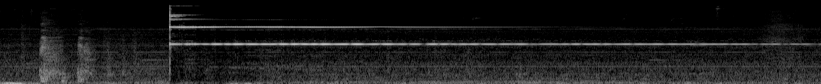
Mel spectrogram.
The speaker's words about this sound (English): So keep trying to follow the vibration of the bell and differentiate it from all the sound outside in the room and in the hallway behind us.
